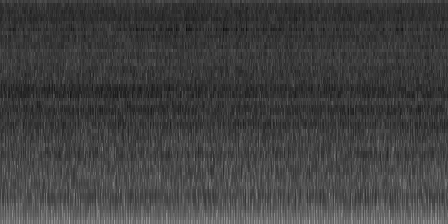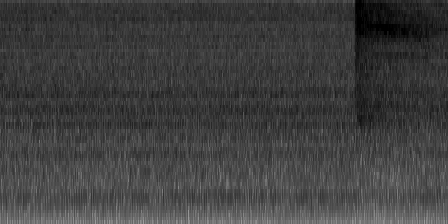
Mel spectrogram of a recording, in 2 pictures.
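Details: Secondhand air compressor found to work: steady, even motor drone with busy pump chatter and a short hiss near the end, running and compressing air. Owner suspects a possible issue with the shut-off mechanism.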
